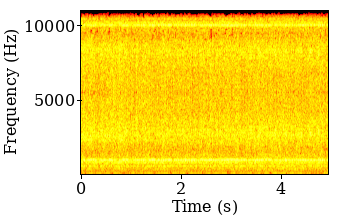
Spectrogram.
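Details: 1965 Ford Mustang GT, 289 V8, 4-barrel carburetor, 4-speed, engine running while timing is checked with a timing light at 6 degrees: steady even idle with smooth low pulse and faint whine, no misses or knocks; timing right on.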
